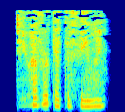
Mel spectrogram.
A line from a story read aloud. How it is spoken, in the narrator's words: She whispers, her hands suddenly trembling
